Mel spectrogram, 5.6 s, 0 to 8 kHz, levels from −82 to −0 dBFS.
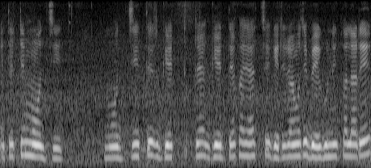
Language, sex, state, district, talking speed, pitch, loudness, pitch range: Bengali, female, West Bengal, Dakshin Dinajpur, 205 wpm, 215 Hz, -24 LUFS, 205-225 Hz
